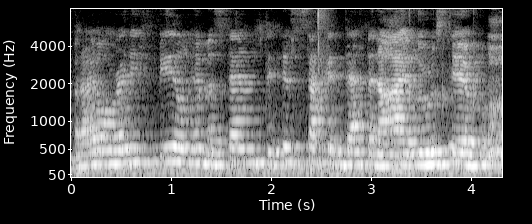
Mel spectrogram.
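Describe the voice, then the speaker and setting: Noticeable background noise accompanies a woman with an American accent. Her fairly high voice stays monotone and flat at a moderate pace. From New York City. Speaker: poet and activist. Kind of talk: slam poetry performance.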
